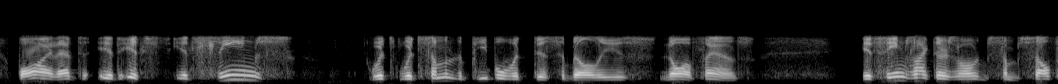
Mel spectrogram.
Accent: St. Louis, Missouri, United States; now in Illinois, United States; And even though I'm living over in Illinois, I'm from South City, St. Mm-hmm. Louis.

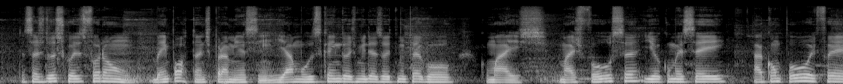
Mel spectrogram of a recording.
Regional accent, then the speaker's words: Teresina, Piauí, Brazil; moved away as an adult; Eu vim lá de Teresina, Piauí. E vim de lá, pequenininho. Não, vim quando já tinha mais ou menos uns 18, né?

